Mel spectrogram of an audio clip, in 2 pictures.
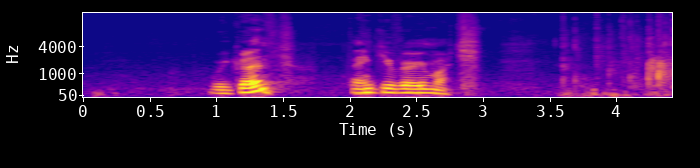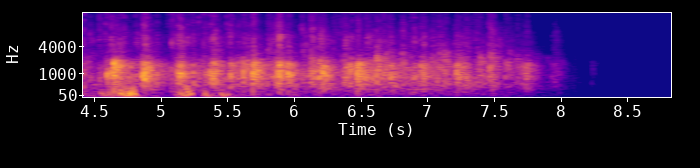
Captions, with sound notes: We good? Thank you very much. (applause)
